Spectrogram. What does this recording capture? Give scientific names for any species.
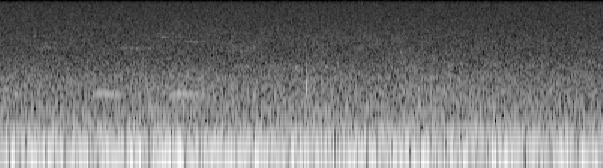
Zenaida macroura, Catharus guttatus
